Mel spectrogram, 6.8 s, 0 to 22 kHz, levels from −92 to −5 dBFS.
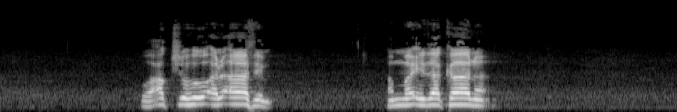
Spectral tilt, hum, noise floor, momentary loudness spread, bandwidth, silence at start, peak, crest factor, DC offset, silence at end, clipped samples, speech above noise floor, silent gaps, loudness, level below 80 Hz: -6 dB/octave; none; -65 dBFS; 16 LU; 10.5 kHz; 1.4 s; -6 dBFS; 20 dB; under 0.1%; 1.9 s; under 0.1%; 43 dB; none; -22 LUFS; -70 dBFS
